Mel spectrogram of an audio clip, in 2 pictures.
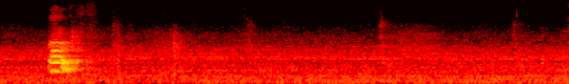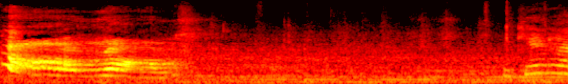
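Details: Boxer puppy wanting cat treats, giving a short wavering whine around four seconds in, after a brief yelp at the start; a person speaks nearby telling the dog it cannot have cat treats.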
